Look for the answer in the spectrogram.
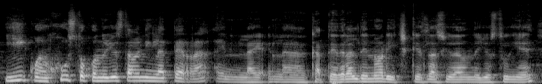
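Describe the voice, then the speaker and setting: A middle-aged man with a Mexican accent talks as an interview guest, his voice dark and mellow at an ordinary middle pitch. He thinks aloud, padding his points with "eh" and checking in with "¿no?". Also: fairly quick. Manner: reflective, frequent "eh" fillers and tag "¿no?". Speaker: guest academic. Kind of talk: conversational interview.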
